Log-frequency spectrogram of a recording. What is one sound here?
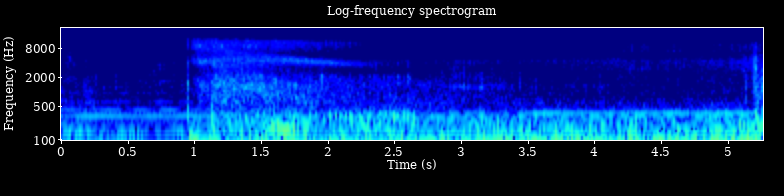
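A magical energy blast whooshes and crackles.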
